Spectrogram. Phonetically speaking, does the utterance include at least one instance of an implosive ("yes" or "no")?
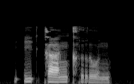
no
